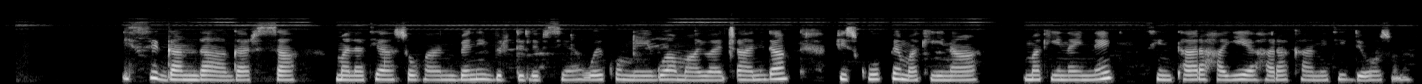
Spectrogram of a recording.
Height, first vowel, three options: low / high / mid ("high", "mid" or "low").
high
